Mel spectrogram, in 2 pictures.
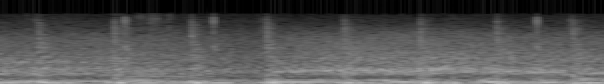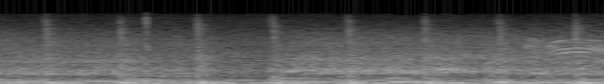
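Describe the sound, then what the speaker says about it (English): A dense, steady roar of a large stadium crowd in a Madden football video game, loud and constant throughout, with a commentator's voice talking faintly underneath. "this crowd is fired up. Listen to this noise here."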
